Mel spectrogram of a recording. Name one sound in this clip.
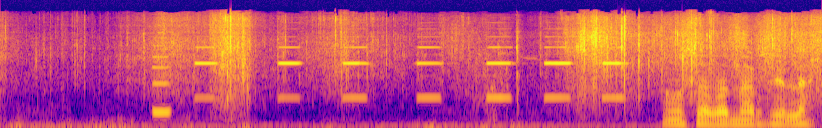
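A metal detector gives a steady electronic tone as it sweeps over the ground.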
